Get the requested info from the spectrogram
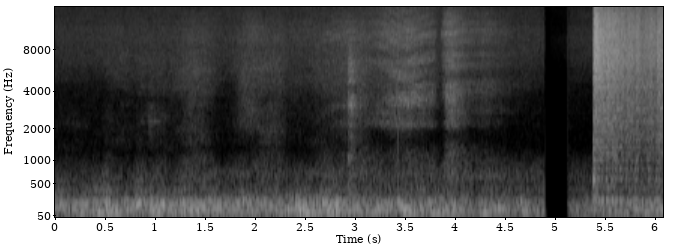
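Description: Low, steady rumble inside an intercity train carriage as the train pulls away from the platform. The sound cuts out briefly just before the end, and music then starts, louder than the rumble.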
